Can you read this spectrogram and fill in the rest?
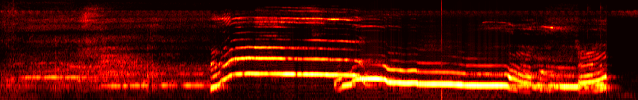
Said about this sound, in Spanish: y en las noches por el río se escucha de repente los aullidos del lobo.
